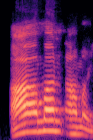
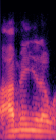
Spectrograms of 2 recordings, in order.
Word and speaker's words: 아멘: 또 가라사대, 또 가라사대, 진실로 truly truly 아만 이게 또 아멘이라고 하면 또 발음이 틀렸다고 하니까 아만 너희에게 이르노니 하늘이 열리고 하늘이 열려요.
